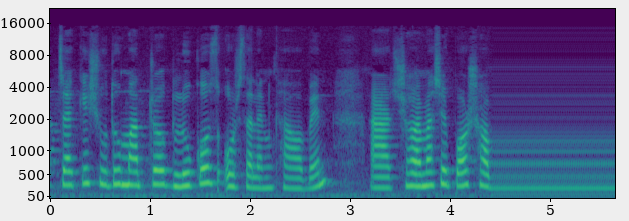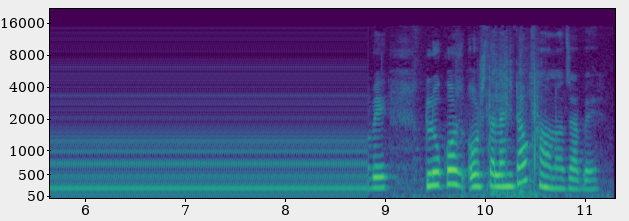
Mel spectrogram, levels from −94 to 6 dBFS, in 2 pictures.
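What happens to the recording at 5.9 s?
At 5.9 s the audio has collapsed into a steady, flat buzz at about 43 Hz, lasting from 4.44 s to 8.83 s. This is a system hang loop: while the system froze, the sound hardware kept replaying the same 23.22 ms ring buffer, which fits a 1024-sample buffer.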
